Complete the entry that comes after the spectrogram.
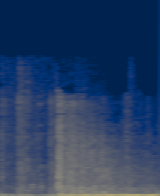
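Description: A gravel firework from a Minecraft game mod goes off in a short, rough burst of crackling blasts that swells abruptly partway through and holds loud to the end.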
